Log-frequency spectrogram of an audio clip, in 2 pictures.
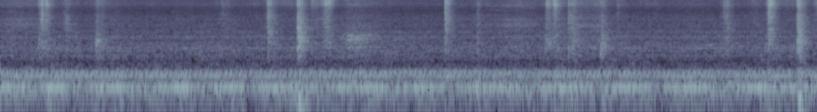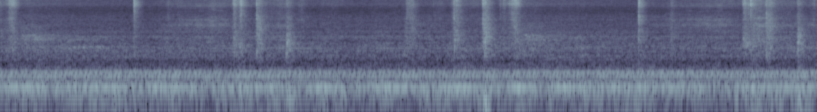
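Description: Hands and feet thump on a mat in a quick, repeated rhythm.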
